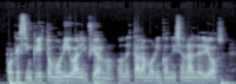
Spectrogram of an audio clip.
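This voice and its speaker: A man preaching a fiery sermon, reading scripture and scornfully attacking his opponents, dropping to low mutters and rising to loud warnings. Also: flat delivery, rapid-fire, lo-fi sound.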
